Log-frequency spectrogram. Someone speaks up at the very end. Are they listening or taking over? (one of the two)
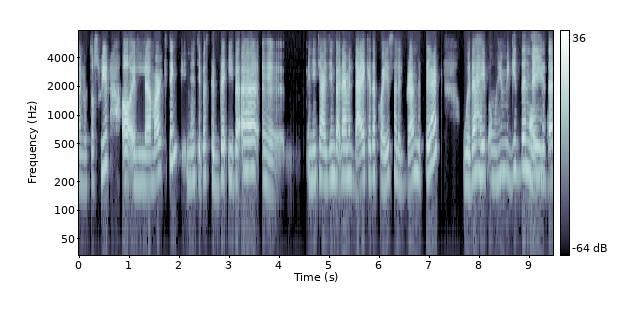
listening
